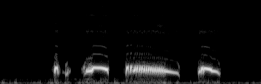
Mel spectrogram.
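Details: Lure call of a spotted dove for attracting doves: a single phrase of two short coos, then a long drawn-out coo and a final falling coo. The cooing is clean and low-pitched, with no other sounds.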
